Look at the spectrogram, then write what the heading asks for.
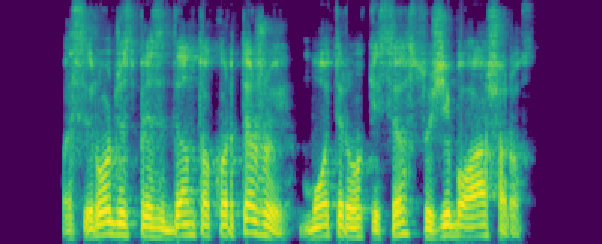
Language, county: Lithuanian, Šiauliai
